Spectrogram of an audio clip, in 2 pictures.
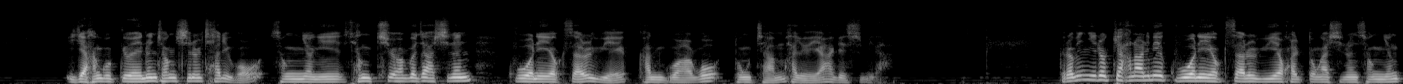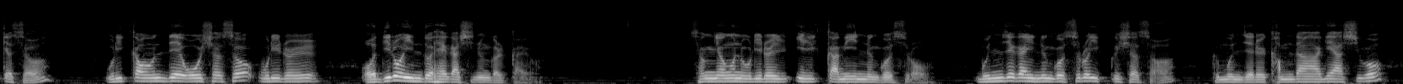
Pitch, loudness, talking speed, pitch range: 130 Hz, -22 LUFS, 285 characters per minute, 110-150 Hz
